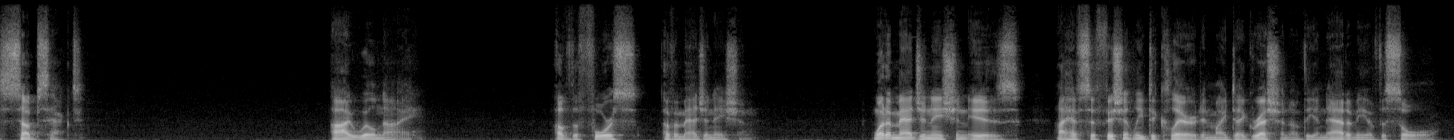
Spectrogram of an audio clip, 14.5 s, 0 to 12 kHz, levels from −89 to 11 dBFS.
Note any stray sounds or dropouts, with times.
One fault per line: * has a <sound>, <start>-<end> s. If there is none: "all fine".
all fine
